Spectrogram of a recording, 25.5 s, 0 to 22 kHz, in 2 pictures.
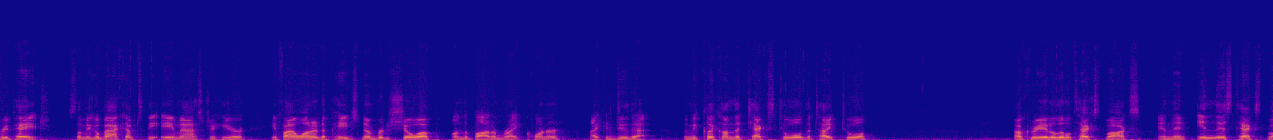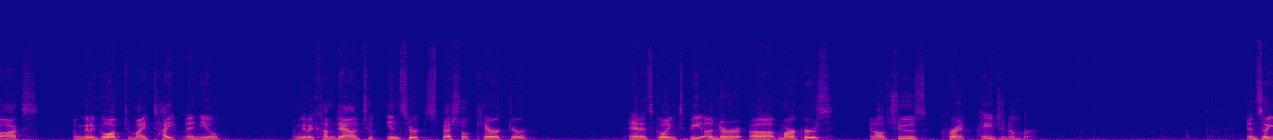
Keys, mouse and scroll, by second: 1.3 click, 1.6 click, 8.1 click, 10.6 click, 14.7 click, 23.7 click.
